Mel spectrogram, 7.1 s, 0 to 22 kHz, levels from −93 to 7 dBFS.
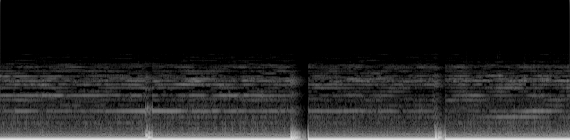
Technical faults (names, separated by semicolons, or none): lost LE Audio frames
